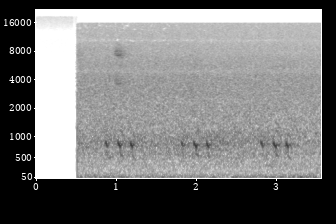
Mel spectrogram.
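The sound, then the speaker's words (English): A black-billed cuckoo repeats its soft, hollow coo-coo-coo call, three quick evenly spaced notes per phrase, given three times against a steady hiss of background noise. “This is a black-billed cuckoo doing its literal coo-coo-coo.”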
